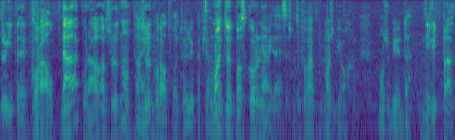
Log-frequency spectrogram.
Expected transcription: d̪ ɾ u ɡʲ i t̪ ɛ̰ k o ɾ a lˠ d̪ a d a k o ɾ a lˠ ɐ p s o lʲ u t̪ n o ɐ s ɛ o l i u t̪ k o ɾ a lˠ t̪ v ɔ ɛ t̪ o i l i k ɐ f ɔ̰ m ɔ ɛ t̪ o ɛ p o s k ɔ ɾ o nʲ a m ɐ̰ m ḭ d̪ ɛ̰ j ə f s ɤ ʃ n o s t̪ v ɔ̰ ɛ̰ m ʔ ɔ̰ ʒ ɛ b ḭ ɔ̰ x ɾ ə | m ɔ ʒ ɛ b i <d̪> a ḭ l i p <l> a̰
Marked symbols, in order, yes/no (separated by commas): yes, no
